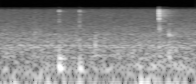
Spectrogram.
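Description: Mouse clicks while navigating Firefox proxy settings on a computer: a few sharp, isolated clicks spaced apart, faint and close, over a low steady background hiss.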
